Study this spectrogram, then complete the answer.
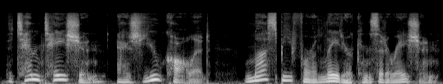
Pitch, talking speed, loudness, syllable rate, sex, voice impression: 130 Hz, 160 wpm, -17 LUFS, 4.9 syllables/s, female, feminine, middle-aged, slightly relaxed, powerful, slightly hard, muffled, slightly raspy, intellectual, calm, slightly mature, friendly, reassuring, unique, elegant, lively, slightly strict, slightly sharp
